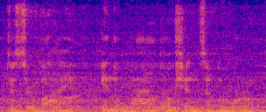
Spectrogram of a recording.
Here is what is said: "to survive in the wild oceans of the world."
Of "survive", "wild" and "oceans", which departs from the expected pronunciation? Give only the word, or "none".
none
